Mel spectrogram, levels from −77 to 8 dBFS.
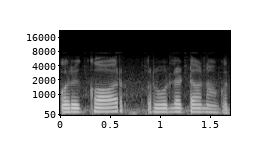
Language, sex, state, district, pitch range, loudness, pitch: Tamil, female, Tamil Nadu, Kanyakumari, 170-180 Hz, -16 LUFS, 170 Hz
